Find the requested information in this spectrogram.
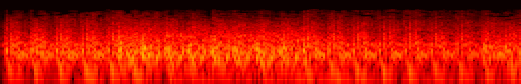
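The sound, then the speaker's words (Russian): Machine guns firing in battle as sailors advance over snow: a loud, dense, continuous rattle of rapid rounds in a steady driving rhythm, unbroken for under three seconds, with no voices. “Пулеметы к бою! Матросы! Огонь! Огонь!”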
